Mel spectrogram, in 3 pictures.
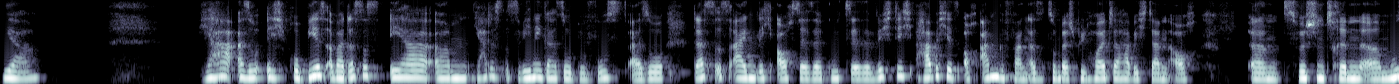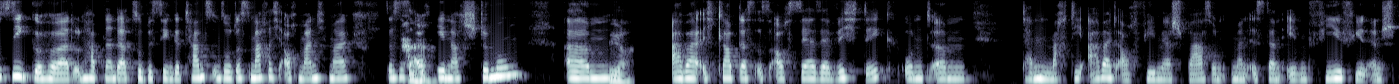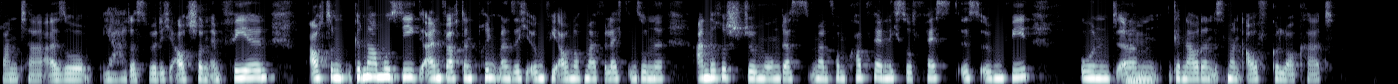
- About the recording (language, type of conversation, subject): German, podcast, Wie integrierst du Bewegung in einen vollen Arbeitstag?
- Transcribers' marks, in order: chuckle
